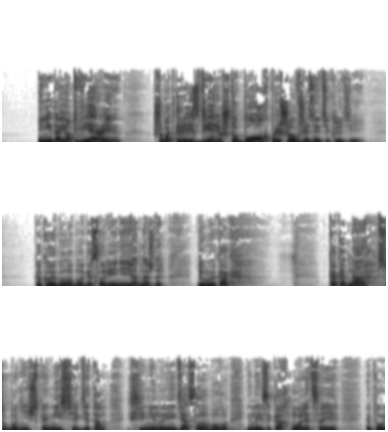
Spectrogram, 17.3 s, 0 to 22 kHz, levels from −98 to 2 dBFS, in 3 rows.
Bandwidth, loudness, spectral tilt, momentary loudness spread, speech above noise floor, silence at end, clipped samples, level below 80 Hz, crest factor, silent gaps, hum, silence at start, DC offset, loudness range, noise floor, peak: 11.5 kHz; -17 LUFS; -4 dB/octave; 12 LU; 61 dB; 0 s; under 0.1%; -58 dBFS; 16 dB; none; none; 0.55 s; under 0.1%; 5 LU; -78 dBFS; -2 dBFS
